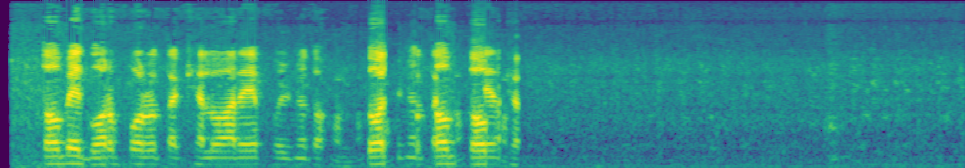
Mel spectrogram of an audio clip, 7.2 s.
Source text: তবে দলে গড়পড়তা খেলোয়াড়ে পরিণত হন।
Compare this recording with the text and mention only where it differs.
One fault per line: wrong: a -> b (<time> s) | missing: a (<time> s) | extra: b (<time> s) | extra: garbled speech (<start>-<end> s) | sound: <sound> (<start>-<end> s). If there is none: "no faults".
missing: দলে (0.6 s)
extra: garbled speech (2.7-3.9 s)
